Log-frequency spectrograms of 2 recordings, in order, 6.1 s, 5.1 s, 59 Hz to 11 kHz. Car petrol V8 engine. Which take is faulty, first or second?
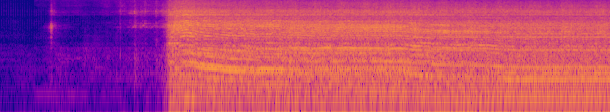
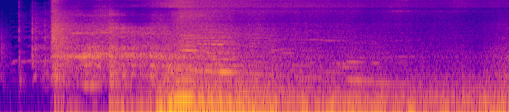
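first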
